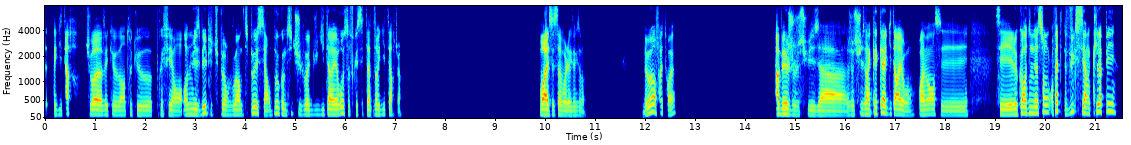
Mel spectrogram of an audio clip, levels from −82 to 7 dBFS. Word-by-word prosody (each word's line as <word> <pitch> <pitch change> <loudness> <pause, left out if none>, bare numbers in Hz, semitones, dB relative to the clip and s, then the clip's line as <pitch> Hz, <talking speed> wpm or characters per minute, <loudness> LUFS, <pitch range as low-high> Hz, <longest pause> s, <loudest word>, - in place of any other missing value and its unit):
ta 125 - -5
guitare, 130 +3 -4
tu - - -10
vois? 130 -1 +6
Avec 125 0 -5
un 115 0 -6
truc, 130 0 -16
heu, 115 -1 -7
pré-fait 125 +1 -7
en 110 0 -5
en 130 +1 -3
USB. 135 +2 -4
Puis 150 -3 -11
tu - - -9
peux 130 - -5
rejouer 125 +1 -4
un 125 - -2
petit 120 - -9
peu 165 +1 -3
et - - -1
c'est 120 - 0
un 110 0 -4
peu 160 +8 -7
comme 145 -4 -7
si 150 - -5
tu 125 - -5
jouais 130 +1 -3
à - - -8
du 125 0 -21
Guitar 130 +1 0
Hero 130 +6 +1
sauf 160 - -9
que 130 - -9
c'est - - -4
ta 125 - -1
vraie 130 +2 -6
guitare, 135 +1 -6
tu - - -14
vois? - - -17 2.8
Ouais, 130 -1 +11
c'est 125 - -4
ça, 130 - 0
voilà, 115 -2 -2
exactement. 110 -3 -12 1.1
Beh, - - -3
ouais, 190 - +4
en 200 - +5
fait, 170 -2 -8
ouais. 125 +6 -4 2.0
Ah, 145 - +10
beh, 145 0 +5
je 125 -2 -3
suis 120 0 -6
à 110 -1 +1
je 115 +2 -10
suis 140 +3 -3
un 135 - +4
caca 155 +5 +3
à 175 - +6
Guitar 145 -3 +4
Hero, 110 -4 0
vraiment 130 +2 +1
c'est 110 -2 -8 0.6
c'est 130 0 0
le 135 - +1
coordination, 165 +4 +3
en - - -2
fait, 220 0 +5
vu 205 - -4
que 210 - -1
c'est 170 - +4
un 150 -2 +3
clapet 200 +2 +2
130 Hz, 205 wpm, -24 LUFS, 115-145 Hz, 2.8 s, Ouais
